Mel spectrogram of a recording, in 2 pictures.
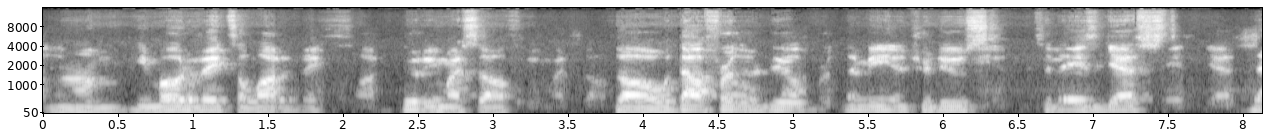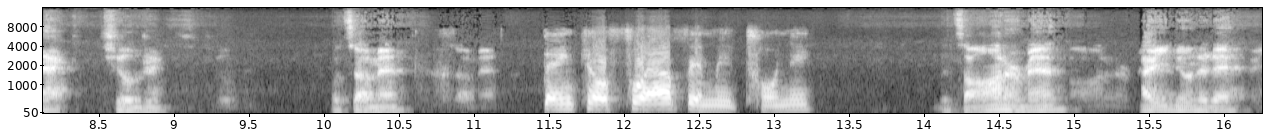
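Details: Adult male host, then a second adult male; typical speech.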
